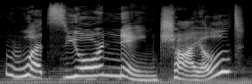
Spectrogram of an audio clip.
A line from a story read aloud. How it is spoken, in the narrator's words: shouted the queen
